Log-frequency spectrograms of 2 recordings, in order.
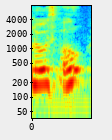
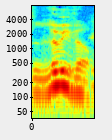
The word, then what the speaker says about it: Louisville: And I always get 100 emails saying it's not Louisville. – It's Louisville.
